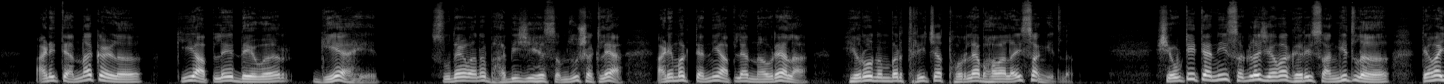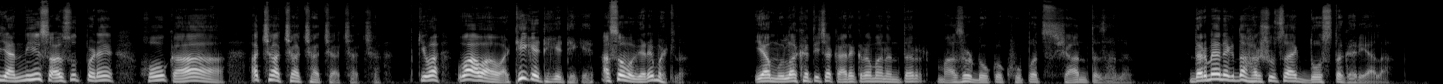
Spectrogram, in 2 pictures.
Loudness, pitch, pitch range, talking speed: -20 LUFS, 150 Hz, 120-180 Hz, 135 wpm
